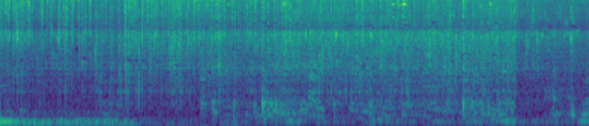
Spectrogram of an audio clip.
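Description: Onions frying in hot oil for chicken liver tamarind curry, a continuous close sizzle and bubbling with clattering stirs, heard under someone talking.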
